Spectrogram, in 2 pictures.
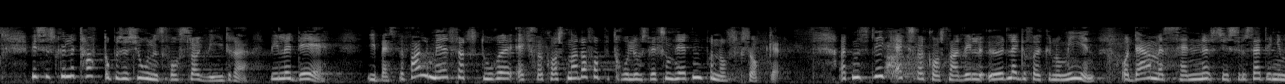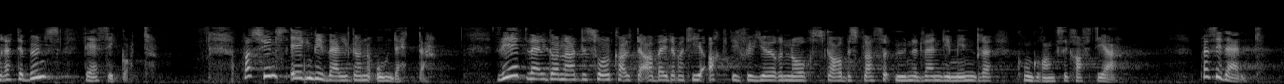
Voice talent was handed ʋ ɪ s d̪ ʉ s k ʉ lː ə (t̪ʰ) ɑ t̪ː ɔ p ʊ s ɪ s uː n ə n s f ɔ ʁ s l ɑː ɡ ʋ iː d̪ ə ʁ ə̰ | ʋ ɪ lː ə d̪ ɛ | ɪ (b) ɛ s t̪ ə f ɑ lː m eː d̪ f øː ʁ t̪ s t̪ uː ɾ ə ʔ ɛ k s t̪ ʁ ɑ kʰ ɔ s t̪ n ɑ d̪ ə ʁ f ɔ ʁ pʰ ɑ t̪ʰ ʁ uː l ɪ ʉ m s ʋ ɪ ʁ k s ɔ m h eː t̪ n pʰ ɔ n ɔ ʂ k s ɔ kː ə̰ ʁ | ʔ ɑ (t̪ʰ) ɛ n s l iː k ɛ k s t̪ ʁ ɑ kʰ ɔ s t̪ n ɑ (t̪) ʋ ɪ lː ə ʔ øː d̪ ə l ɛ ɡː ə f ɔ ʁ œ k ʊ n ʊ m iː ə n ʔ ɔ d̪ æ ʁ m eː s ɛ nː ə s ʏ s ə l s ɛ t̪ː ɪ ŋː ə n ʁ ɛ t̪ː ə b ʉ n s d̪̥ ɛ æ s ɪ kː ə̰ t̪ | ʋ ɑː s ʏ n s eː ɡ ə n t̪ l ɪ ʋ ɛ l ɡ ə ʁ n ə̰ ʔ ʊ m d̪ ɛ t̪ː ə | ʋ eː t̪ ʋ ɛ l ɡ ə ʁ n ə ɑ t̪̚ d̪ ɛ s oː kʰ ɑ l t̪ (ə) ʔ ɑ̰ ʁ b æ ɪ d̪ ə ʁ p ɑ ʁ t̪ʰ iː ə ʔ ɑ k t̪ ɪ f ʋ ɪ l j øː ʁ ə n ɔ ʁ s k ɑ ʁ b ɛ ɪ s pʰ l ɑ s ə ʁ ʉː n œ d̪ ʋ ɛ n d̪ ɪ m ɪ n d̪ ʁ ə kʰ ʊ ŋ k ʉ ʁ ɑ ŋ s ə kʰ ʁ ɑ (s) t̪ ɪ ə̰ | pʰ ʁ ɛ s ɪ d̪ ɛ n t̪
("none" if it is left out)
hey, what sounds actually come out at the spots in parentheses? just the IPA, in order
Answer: t̪ʰ, b, t̪, d̪, ə, f

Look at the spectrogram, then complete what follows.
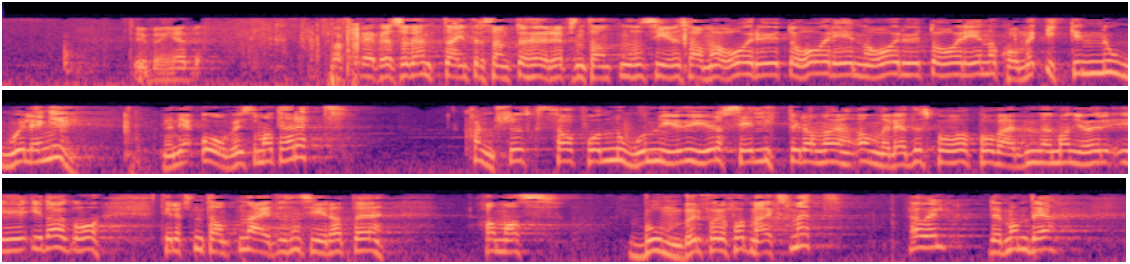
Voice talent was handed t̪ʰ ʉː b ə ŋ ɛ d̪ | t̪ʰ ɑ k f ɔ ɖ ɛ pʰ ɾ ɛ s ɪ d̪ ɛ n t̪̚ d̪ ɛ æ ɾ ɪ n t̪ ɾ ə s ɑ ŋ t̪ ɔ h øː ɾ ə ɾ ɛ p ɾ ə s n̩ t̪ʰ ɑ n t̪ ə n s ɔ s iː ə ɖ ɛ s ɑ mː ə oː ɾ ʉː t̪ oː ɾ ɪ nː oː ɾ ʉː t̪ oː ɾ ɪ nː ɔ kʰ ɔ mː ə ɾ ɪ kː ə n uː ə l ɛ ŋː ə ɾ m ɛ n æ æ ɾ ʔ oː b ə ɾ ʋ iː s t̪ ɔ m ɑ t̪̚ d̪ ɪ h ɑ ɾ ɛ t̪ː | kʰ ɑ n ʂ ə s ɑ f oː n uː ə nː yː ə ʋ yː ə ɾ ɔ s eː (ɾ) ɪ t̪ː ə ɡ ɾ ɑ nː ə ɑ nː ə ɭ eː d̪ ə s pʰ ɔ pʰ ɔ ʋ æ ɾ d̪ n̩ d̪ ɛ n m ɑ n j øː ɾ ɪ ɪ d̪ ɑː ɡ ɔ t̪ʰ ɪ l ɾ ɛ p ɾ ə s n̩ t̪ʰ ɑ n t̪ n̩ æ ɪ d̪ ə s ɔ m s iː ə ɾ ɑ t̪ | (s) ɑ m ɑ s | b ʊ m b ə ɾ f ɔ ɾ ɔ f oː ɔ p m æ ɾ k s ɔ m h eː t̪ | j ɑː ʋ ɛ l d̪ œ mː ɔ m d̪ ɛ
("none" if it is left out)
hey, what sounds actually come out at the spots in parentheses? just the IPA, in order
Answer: l, h

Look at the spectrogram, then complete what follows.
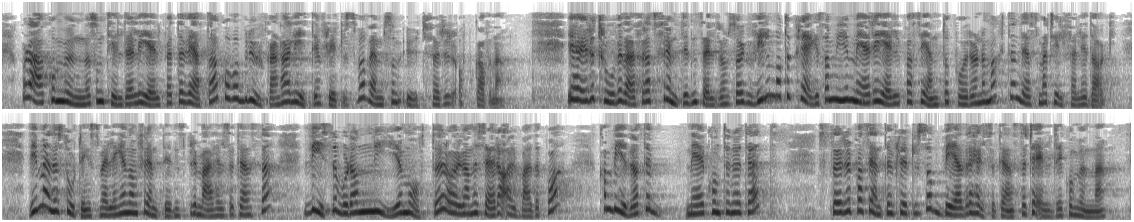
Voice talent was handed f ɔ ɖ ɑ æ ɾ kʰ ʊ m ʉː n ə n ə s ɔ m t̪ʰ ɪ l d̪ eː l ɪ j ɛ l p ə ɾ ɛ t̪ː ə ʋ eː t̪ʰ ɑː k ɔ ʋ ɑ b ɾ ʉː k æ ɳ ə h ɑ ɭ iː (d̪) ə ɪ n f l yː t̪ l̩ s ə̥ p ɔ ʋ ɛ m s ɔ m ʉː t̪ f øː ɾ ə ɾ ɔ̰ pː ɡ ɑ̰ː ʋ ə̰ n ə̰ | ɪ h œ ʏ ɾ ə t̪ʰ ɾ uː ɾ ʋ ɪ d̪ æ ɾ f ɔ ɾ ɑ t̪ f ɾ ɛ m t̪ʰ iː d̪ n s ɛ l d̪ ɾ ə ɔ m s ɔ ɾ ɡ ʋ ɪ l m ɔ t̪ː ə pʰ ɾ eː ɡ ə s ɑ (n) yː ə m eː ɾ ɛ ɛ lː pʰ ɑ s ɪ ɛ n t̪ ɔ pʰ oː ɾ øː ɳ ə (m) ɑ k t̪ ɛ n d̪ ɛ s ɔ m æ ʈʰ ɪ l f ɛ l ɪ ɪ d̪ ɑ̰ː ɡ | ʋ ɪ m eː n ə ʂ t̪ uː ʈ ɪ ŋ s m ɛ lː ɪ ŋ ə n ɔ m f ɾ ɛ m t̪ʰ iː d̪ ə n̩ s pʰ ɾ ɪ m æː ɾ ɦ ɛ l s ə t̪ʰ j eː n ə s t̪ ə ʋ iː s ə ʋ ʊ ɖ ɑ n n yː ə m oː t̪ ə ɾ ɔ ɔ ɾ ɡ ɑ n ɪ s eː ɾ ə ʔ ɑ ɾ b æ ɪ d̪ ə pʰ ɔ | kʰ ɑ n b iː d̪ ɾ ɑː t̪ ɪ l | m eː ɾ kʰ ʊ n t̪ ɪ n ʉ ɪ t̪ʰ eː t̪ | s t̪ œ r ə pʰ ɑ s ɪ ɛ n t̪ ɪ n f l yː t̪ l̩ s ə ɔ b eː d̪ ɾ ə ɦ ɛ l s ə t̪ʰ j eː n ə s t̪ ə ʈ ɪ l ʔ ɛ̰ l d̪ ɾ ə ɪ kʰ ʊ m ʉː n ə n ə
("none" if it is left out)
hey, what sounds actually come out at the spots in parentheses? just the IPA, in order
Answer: t̪, m, m

